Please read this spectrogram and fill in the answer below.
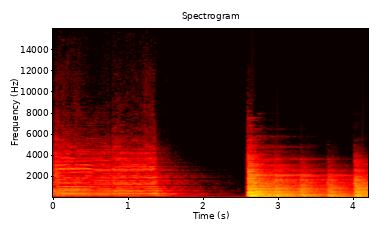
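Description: Chamber music for clarinet, violin, cello and piano. A held string chord dies away to near silence about two seconds in. Then, at about two and a half seconds, a sudden very loud piano attack with deep bass notes opens a fast tarantella.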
